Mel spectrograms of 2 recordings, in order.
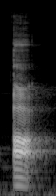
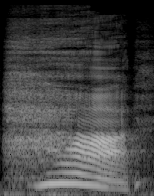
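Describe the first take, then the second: First: The vowel starts with a sharp catch in the throat. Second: The vowel starts with a breathy puff of air. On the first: "There's glottal" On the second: "aspirate, where your vocal folds start kind of apart with a burst of air"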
